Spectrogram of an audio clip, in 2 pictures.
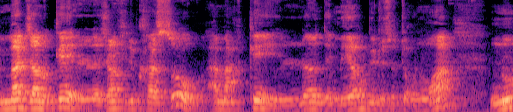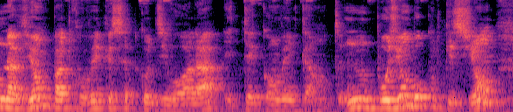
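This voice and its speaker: A man's fairly high voice at a fairly slow pace, with ordinary pitch variation and big swings in loudness, amid audible room echo and noticeable background noise. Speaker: football journalist. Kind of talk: news commentary.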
